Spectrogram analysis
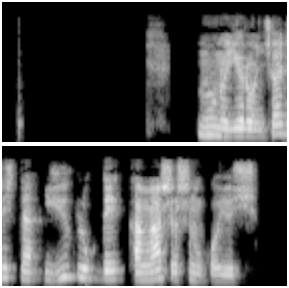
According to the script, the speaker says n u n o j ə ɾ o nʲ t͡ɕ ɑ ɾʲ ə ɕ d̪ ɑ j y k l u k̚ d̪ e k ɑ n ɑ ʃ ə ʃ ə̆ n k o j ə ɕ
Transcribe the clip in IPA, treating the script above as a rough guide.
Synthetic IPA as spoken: n u n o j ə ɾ o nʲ t͡ɕ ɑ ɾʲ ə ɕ d̪ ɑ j y k l u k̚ d̪ e k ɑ ŋ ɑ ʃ ə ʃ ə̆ n k o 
